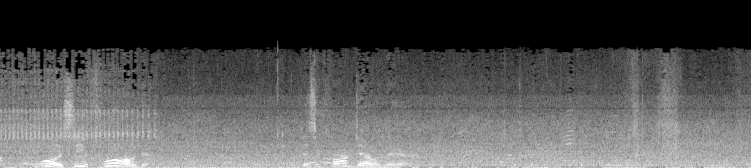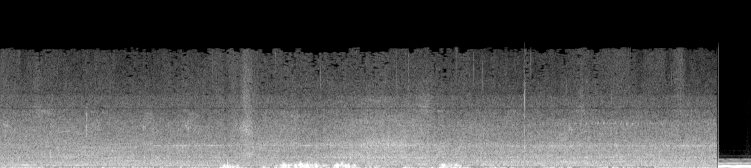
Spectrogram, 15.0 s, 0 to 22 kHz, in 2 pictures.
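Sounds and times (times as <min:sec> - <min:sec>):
wind on microphone: 0:02.9 - 0:14.6.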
